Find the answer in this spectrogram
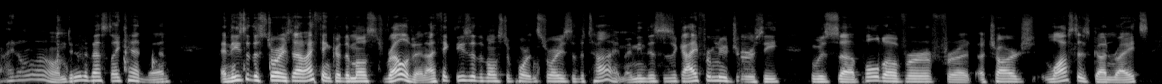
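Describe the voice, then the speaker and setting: A man's voice: mid-range voice, expressive, fast, darkish tone, dry recording, clean studio sound. A man hosting a talk radio show, ranting in a profane, heated and sarcastic way. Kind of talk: casual talk radio rant.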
